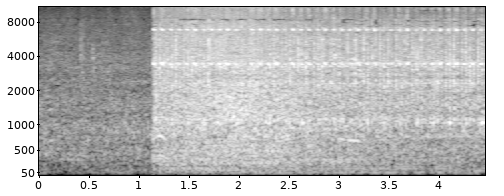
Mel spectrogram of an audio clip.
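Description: Faint street noise, then about a second in a sudden switch to a loud, steady rattling engine idle close by, most likely the minibus's diesel engine.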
